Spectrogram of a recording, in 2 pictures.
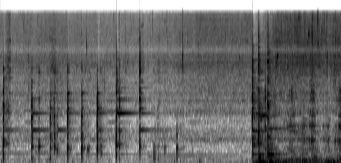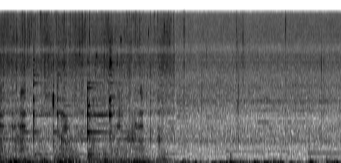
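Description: Chopped onion and garlic frying in olive oil in a deep pot, the base of a soffritto. A wooden spatula scrapes the onion off a metal bowl and stirs, making a run of clicks and short ringing knocks for the first few seconds. From about five seconds in comes a louder, steady sizzle, with a few more knocks.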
